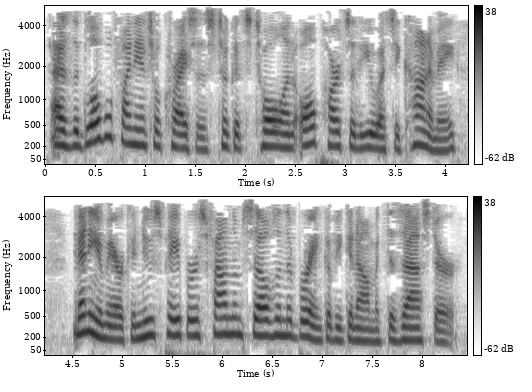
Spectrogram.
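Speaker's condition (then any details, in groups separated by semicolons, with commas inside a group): No condition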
